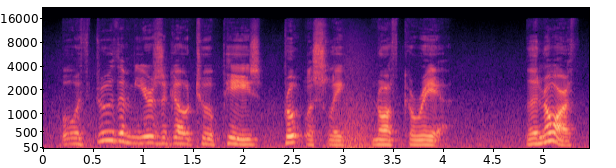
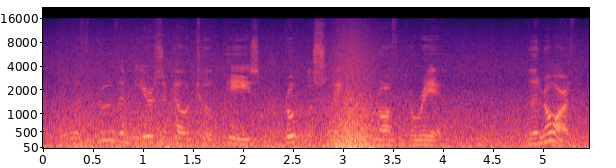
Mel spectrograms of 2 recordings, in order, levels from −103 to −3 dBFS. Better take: first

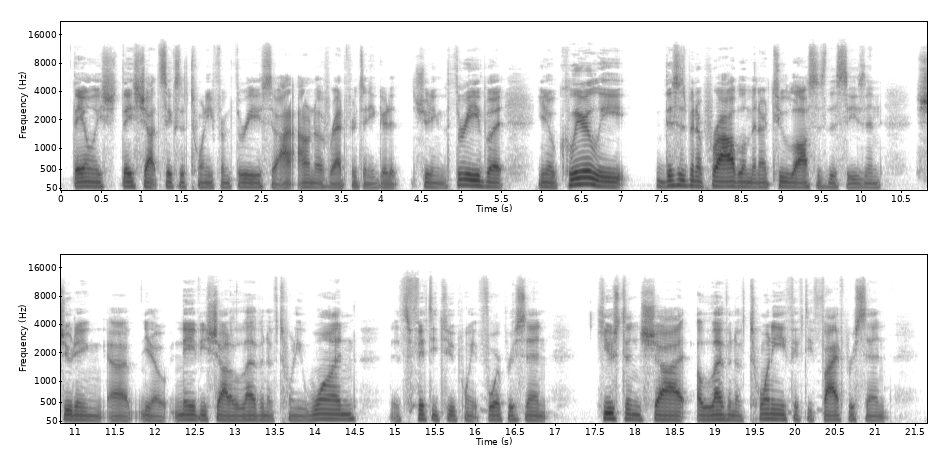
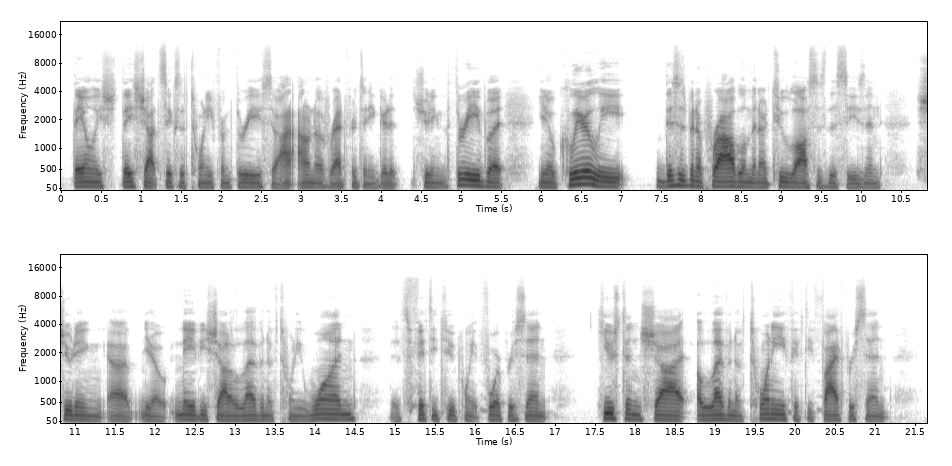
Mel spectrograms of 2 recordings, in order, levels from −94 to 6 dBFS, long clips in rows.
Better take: first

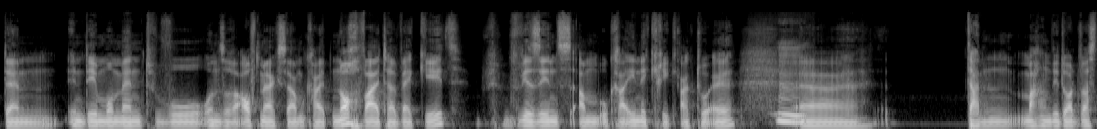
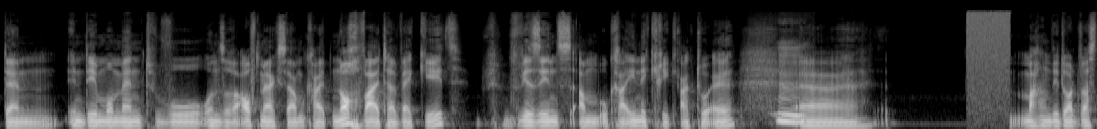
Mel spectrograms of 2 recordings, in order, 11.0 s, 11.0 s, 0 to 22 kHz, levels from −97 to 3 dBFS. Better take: first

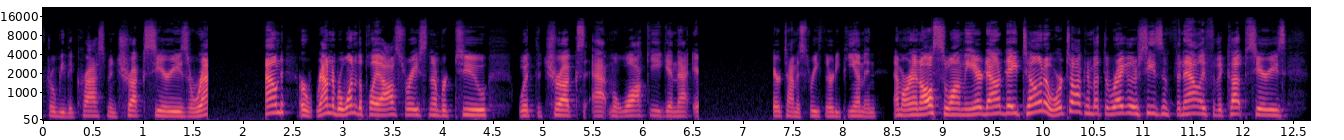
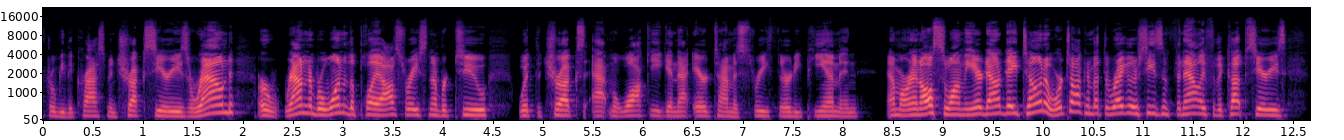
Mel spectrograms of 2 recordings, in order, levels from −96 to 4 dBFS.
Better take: second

